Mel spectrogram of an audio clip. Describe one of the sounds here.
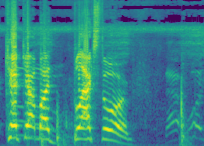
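A young man yells and groans loudly up close.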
